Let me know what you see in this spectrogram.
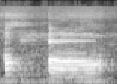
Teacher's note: the glottal opens and closes and opens again and forms a glottal stop. So it's not in the word ah or, it's in between.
